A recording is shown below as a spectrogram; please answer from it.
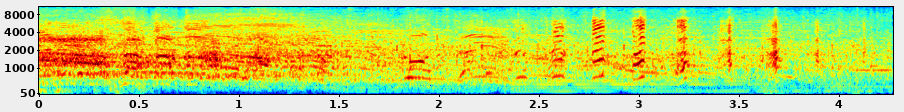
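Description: A crowd of people laughing, many voices overlapping, loudest at the start and easing off.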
